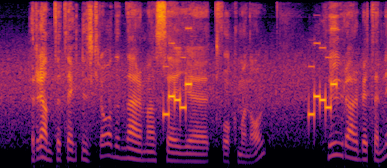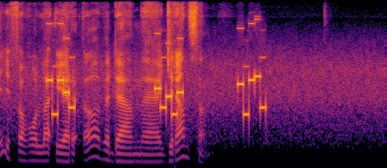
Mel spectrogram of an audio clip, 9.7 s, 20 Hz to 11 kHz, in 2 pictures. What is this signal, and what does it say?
Five-tone selective call (ZVEI), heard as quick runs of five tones, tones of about 70 ms, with speech in Swedish. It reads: 16539 16539 01073 83617 91003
